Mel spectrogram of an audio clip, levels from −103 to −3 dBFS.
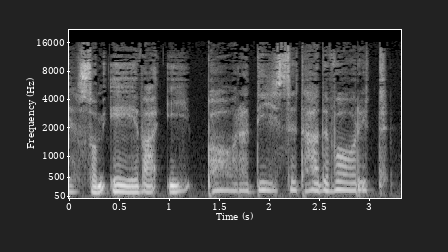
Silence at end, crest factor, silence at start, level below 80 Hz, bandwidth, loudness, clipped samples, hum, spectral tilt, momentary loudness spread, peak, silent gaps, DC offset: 0.15 s; 16 dB; 0 s; -58 dBFS; 16.5 kHz; -23 LUFS; under 0.1%; none; -4 dB/octave; 11 LU; -6 dBFS; none; under 0.1%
